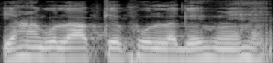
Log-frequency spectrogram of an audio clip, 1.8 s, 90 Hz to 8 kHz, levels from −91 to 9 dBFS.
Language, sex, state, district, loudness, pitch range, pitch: Hindi, male, Uttar Pradesh, Lucknow, -14 LUFS, 125-135 Hz, 130 Hz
